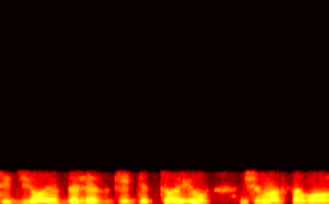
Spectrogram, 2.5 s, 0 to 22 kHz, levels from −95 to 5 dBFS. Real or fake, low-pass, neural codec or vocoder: real; 3.6 kHz; none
